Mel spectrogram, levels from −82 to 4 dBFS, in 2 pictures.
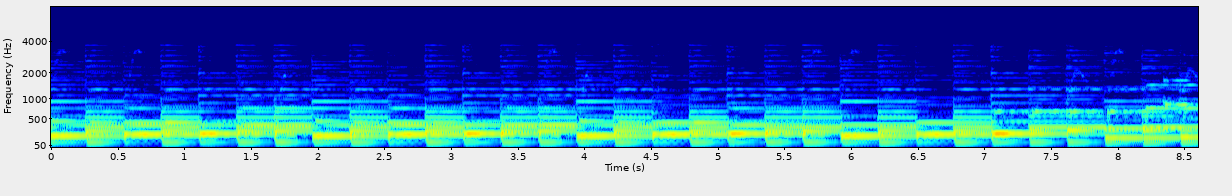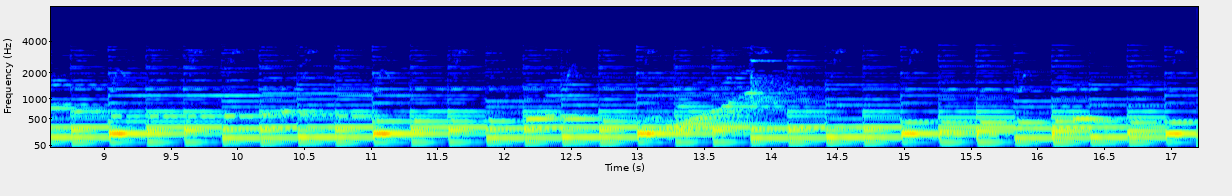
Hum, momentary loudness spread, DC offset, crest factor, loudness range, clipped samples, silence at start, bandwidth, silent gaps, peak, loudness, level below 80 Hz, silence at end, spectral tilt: none; 4 LU; under 0.1%; 12 dB; 1 LU; under 0.1%; 0 s; 3.9 kHz; none; -18 dBFS; -33 LUFS; -54 dBFS; 0 s; -12.5 dB/octave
